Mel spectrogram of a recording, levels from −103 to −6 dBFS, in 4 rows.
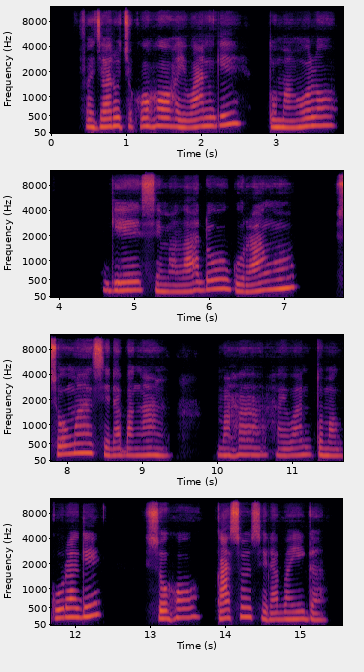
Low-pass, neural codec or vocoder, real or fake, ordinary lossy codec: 10.8 kHz; codec, 24 kHz, 3.1 kbps, DualCodec; fake; Opus, 64 kbps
